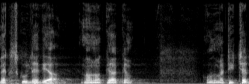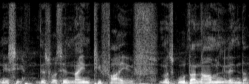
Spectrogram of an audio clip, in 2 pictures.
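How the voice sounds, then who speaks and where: This man has a plain, everyday voice, fairly high in pitch, with lively intonation. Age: 60s. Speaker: teacher and conference speaker. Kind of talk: conference speech.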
